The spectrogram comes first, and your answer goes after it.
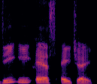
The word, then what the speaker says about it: Desha: Desha, Desha.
